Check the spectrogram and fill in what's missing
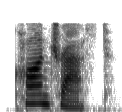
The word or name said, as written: contrast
